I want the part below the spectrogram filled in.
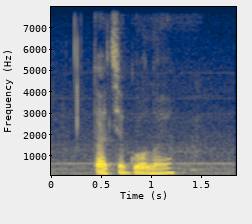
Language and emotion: Russian, neutral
